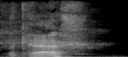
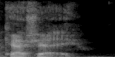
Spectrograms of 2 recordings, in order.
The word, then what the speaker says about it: cache: Like, cachet, like, you know... hidden underneath his bed. – A cache? – Yeah. You find, Because it's pronounced cache, not cachet.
